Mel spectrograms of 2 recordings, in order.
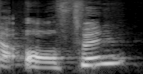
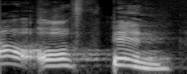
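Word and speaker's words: often: अगर आप बोलते हैं ऑफन या ऑफ्टन, दोनों ही सही हैं, ठीक है, दोनों ही सही हैं, लेकिन क्योंकि इंडिया में मोस्टली मतलब ज्यादातर जो बोला जाता है दैट इज ऑफन, ठीक है, टी साइलेंट रहता है इसमें, ठीक है, ऑफन में ये जो टी है वो मोस्टली साइलेंट रहता है।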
